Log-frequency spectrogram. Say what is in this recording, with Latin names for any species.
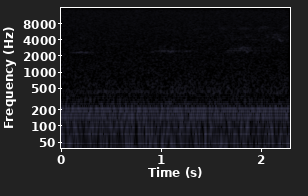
Cyanocitta cristata, Leiothlypis ruficapilla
